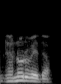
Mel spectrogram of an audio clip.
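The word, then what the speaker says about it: धनुर्वेद: And when you see the history in India, with Dhanurveda, how do you pronounce it properly? The Art of Archery. There's this book, Dhanurveda. It is Dhanurveda.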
